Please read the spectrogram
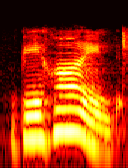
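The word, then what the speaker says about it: behind: before 8:00 pm தென் பிஹைண்ட் உச்சரிப்பை கவனிங்க பிஹைண்ட் pitch I என் D stress lies on the second syllable பிஹைண்ட் அது பிஹைண்ட் பிஹைண்ட் பிஹைண்ட்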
